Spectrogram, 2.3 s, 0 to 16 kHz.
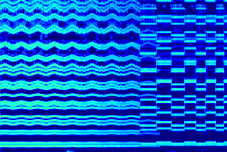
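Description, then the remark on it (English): Chiptune music from the video game Shining Force Gaiden 2: The Sword of Agia, made with an 8-bit sound engine, with bright square-wave tones holding a steady melody note before stepping into a quick rising and falling pattern, plus soft low thumps underneath. “This song is a good example of awesome work that was done with those 8-bit sound engines back then.”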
